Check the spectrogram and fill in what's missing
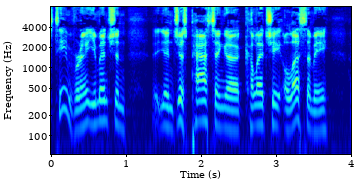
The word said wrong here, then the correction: Osemele: I believe that's how you pronounce his name, or Osemele. Osemele, got an unusual name, an offensive line.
